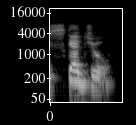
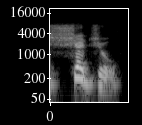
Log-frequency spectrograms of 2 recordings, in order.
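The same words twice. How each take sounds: First: It is said with an American pronunciation. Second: It is said with a British pronunciation. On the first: "the Americans say schedule" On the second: "we should say schedule"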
